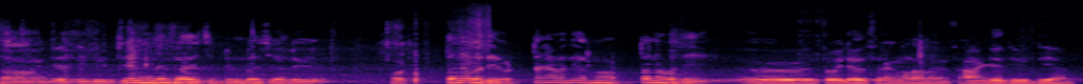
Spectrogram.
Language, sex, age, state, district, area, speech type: Malayalam, male, 18-30, Kerala, Malappuram, rural, spontaneous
